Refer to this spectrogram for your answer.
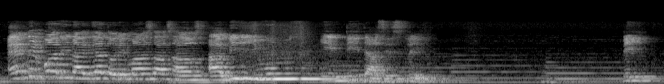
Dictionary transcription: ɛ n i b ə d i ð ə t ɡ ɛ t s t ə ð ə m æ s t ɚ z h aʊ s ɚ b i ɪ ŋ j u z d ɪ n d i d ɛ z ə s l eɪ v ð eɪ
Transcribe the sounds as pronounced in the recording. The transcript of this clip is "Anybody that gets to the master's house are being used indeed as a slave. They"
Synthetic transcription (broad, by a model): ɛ n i b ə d i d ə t ɡ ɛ t t ə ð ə m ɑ s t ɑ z h aʊ s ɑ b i j u z d ɪ n d i d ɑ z ə s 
